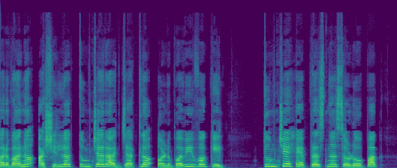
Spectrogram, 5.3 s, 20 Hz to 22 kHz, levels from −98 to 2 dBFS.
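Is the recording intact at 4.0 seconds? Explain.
Yes, at 4.0 seconds the speech plays through intact, with no dropout, click or other audible fault at that moment.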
